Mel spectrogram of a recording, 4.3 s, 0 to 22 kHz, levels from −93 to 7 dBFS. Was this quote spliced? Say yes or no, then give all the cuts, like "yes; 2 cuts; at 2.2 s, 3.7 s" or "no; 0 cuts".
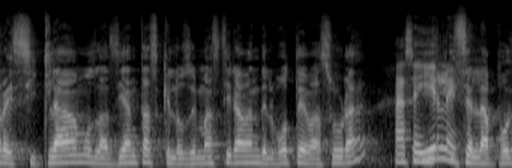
no; 0 cuts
